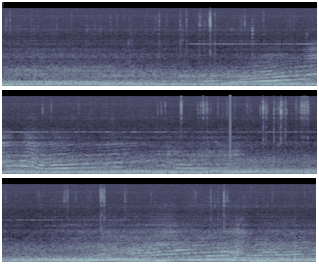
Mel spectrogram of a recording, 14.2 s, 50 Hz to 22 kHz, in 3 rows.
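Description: Chevrolet Camaro SS 1LE's 6.2-litre V8 running at about 1,000 rpm, a steady low drone as the car creeps along at walking pace. Twice, a higher engine note rises and falls in pitch over it.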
